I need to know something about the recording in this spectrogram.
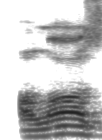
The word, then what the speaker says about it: الله: When Allah's name has a dhamma before it or fatha before, we say Allah.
